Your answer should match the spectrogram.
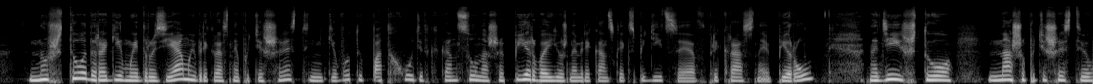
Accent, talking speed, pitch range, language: native, 130 wpm, 170-200 Hz, Russian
